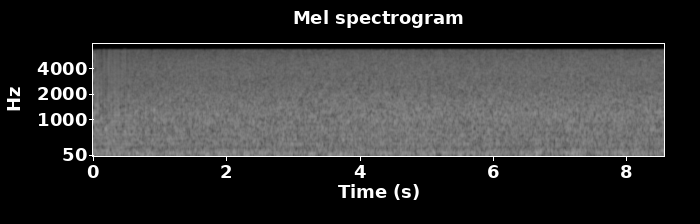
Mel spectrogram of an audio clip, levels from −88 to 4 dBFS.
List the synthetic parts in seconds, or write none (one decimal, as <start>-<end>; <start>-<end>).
0.0-0.6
